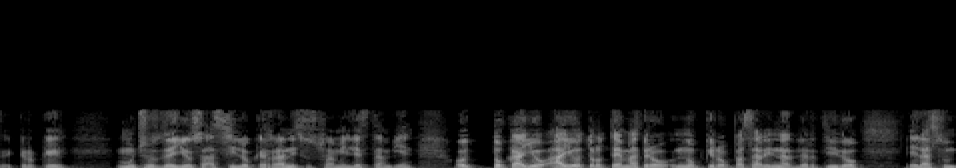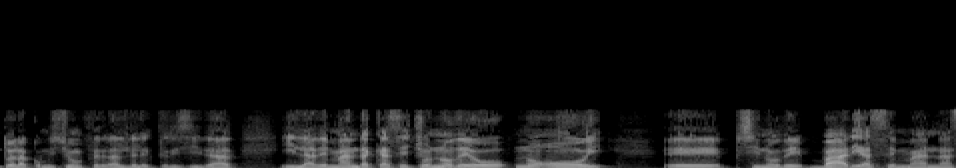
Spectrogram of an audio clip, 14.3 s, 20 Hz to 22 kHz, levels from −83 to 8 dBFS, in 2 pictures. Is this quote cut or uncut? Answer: cut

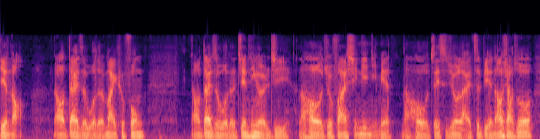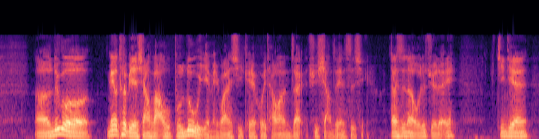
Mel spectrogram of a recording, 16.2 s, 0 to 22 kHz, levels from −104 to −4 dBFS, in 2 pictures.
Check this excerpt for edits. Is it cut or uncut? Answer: uncut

